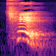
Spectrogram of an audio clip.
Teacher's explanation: damak ve dil birbirine çarpıyor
